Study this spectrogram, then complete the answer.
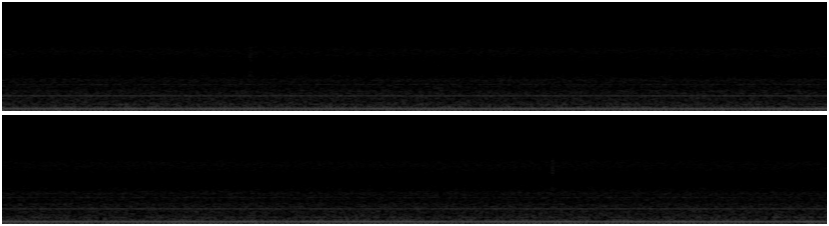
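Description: A game's fire roars steadily through a television speaker.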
